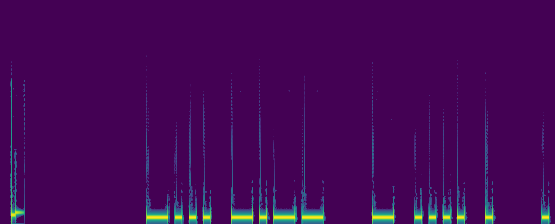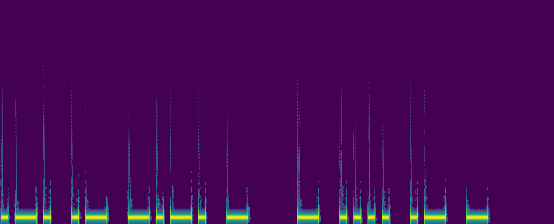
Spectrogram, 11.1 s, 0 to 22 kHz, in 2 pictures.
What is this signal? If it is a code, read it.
Morse code, heard as a keyed tone, about 17 wpm, 700 Hz. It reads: BY THE FACT THAT
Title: Sets of 4 Words 17wpm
